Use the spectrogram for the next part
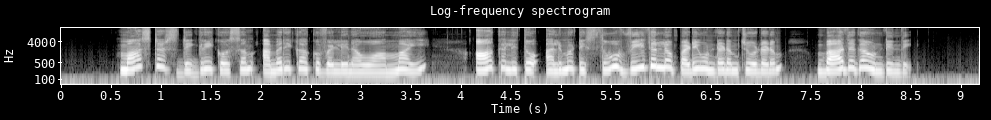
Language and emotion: Telugu, sad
